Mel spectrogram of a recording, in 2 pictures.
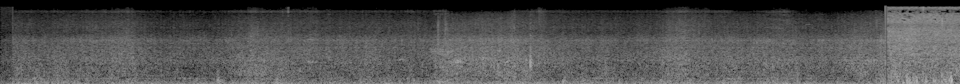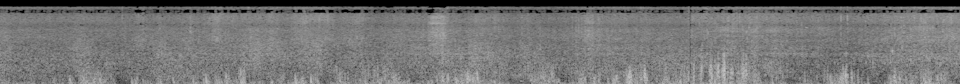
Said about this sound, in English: the wind finally started to arrive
